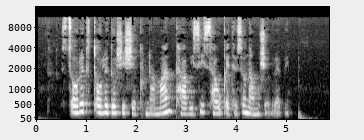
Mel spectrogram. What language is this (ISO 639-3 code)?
kat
